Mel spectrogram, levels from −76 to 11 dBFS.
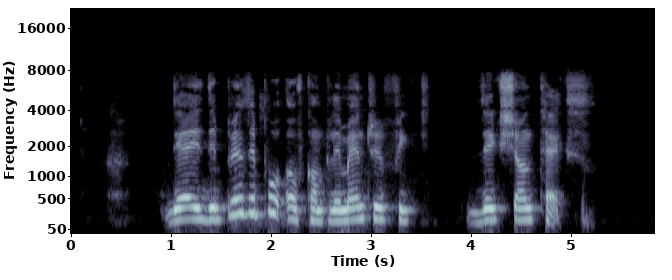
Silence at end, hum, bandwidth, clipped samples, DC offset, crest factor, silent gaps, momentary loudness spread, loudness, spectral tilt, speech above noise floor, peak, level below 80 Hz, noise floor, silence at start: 0.65 s; none; 8 kHz; under 0.1%; under 0.1%; 14 dB; none; 11 LU; -15 LUFS; -5 dB/octave; 60 dB; -2 dBFS; -56 dBFS; -75 dBFS; 0.45 s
